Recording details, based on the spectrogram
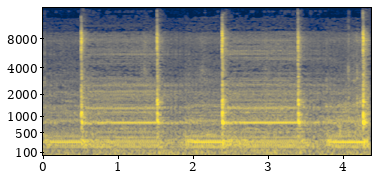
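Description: Steady low motor hum with a soft click about once a second and no music; the motor spins but the worn belts prevent playback.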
